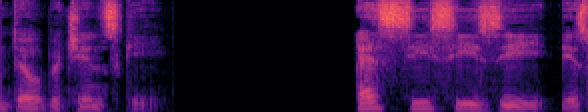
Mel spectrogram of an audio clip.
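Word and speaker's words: Dobrzyński: or French J thus the proper name of dobrinski is pronounced as if written Dober jinsky SC ccz is pronounced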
